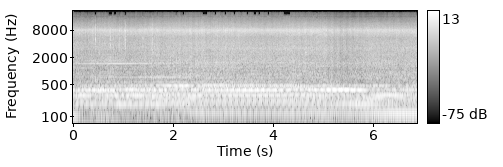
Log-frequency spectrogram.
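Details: Low-mileage 2003 Terminator Cobra supercharged V8 with new X-pipe and Flowmaster catback: deep steady exhaust burble with faint supercharger whine, no ticks or stumbles, healthy idle.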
